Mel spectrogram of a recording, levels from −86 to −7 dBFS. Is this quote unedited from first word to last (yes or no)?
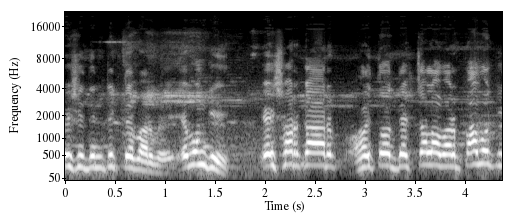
yes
